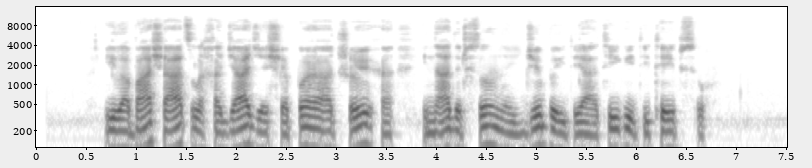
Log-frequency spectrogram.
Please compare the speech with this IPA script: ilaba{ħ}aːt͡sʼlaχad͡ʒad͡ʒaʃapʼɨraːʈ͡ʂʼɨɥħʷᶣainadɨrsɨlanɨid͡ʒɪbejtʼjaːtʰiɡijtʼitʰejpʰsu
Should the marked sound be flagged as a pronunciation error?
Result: yes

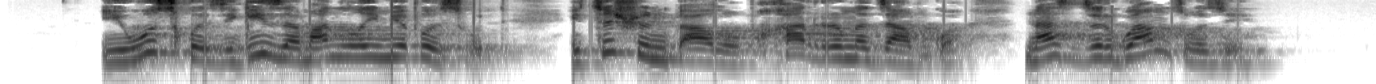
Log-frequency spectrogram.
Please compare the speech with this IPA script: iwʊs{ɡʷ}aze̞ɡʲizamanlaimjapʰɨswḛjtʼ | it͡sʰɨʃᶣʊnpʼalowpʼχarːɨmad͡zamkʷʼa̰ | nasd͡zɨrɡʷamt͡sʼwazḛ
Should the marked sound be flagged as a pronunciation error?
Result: yes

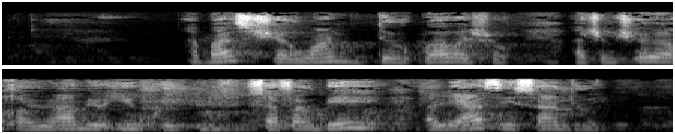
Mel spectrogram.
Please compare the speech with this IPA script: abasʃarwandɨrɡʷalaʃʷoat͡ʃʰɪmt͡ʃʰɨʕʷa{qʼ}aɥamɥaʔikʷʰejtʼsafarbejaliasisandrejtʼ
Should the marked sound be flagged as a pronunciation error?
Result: no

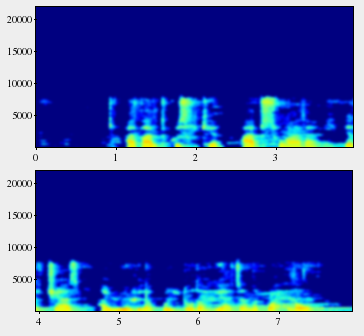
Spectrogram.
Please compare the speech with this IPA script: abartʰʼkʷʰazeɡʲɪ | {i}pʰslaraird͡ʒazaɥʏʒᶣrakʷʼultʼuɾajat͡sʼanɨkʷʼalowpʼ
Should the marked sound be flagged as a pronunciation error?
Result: yes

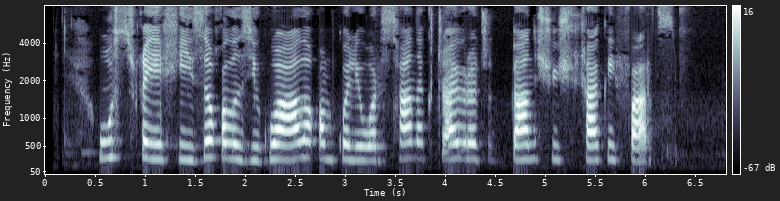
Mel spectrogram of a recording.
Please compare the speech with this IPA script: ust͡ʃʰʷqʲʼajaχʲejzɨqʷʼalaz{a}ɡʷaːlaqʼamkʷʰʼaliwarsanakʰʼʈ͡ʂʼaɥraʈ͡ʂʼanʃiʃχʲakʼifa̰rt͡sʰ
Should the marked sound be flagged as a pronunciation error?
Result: yes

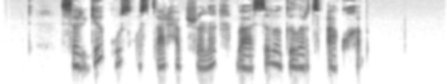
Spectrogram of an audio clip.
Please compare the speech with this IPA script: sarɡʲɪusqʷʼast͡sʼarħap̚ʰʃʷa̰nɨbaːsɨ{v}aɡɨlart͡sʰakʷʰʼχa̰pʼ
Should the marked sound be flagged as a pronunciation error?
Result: no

